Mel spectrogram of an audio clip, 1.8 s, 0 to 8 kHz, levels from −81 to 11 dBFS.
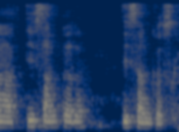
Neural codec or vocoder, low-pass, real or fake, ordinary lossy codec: none; 7.2 kHz; real; MP3, 48 kbps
